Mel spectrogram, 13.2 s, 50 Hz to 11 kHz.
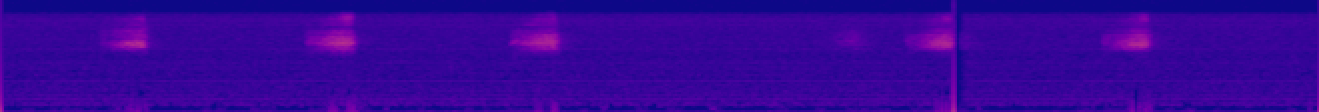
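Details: Harsh breathy hisses from a barn owl that comes by looking for food, recorded 8-7-15 on a nest cam; six rasping bursts roughly every two seconds, with one sharp click partway through.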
